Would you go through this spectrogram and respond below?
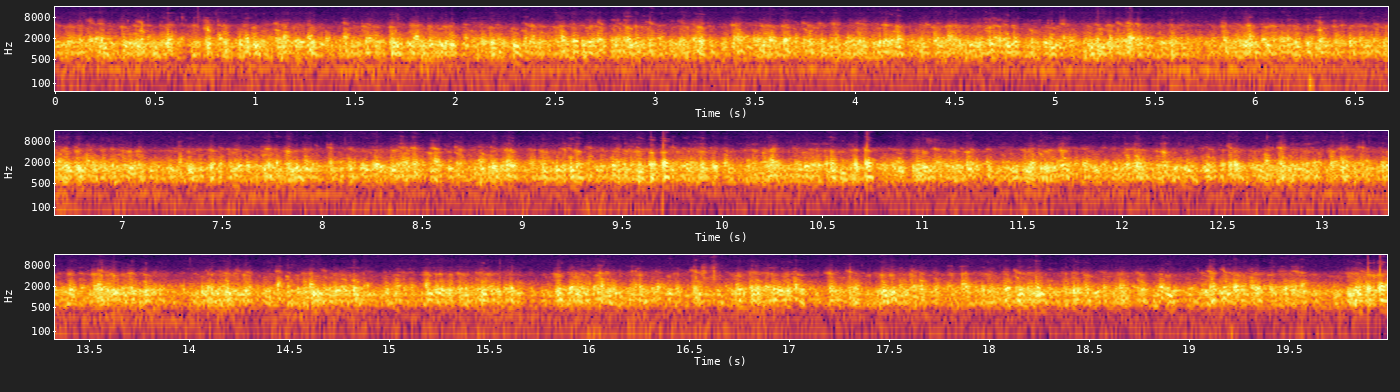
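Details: Early spring at a woodland pond, where a crowd of wood frogs gathered to mate keeps up an unbroken wall of rapid, chuckling croaks, many voices overlapping evenly for the whole stretch.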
